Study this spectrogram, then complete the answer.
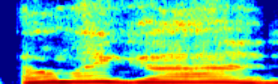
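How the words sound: It is said like an American white girl.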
